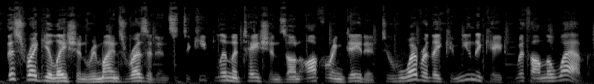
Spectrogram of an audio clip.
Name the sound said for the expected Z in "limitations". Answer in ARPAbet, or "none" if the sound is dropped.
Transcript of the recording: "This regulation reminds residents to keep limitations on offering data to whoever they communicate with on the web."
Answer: Z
